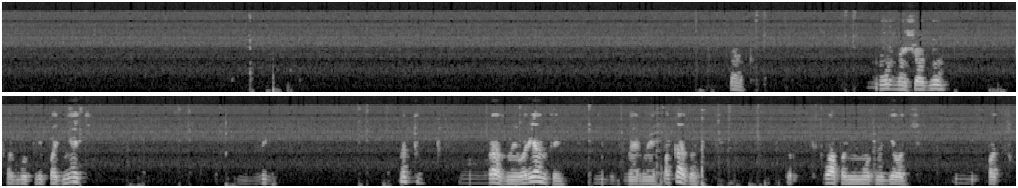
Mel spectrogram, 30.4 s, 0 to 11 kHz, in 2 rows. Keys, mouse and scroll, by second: 4.0 space, 10.4 space, 11.2 click, 12.5 click, 14.7 g, 17.0 r, 18.5 g, 21.0-22.5 middle drag, 23.0 middle click, 24.4 KP_3, 25.9 ctrl+z, 26.5 ctrl+z.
